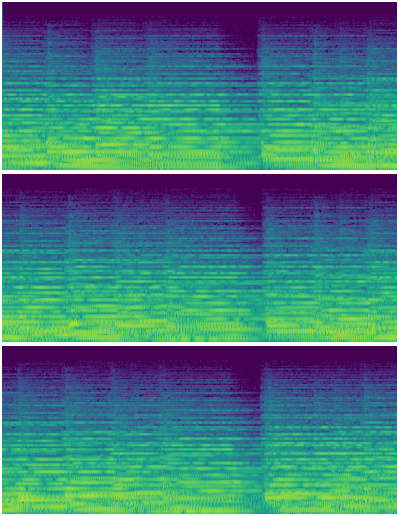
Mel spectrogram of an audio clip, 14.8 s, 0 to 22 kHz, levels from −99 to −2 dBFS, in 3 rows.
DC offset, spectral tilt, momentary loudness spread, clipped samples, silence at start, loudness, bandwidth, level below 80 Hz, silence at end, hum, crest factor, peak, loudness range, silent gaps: under 0.1%; -7 dB/octave; 4 LU; under 0.1%; 0 s; -18 LUFS; 11 kHz; -28 dBFS; 0 s; none; 14 dB; -4 dBFS; 1 LU; none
